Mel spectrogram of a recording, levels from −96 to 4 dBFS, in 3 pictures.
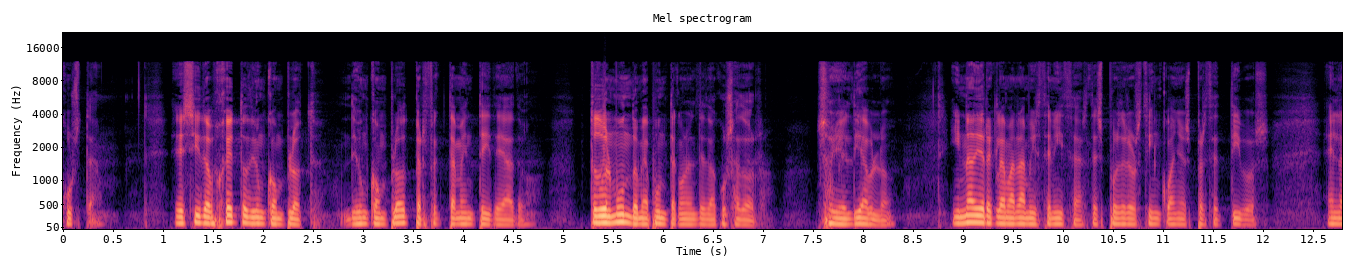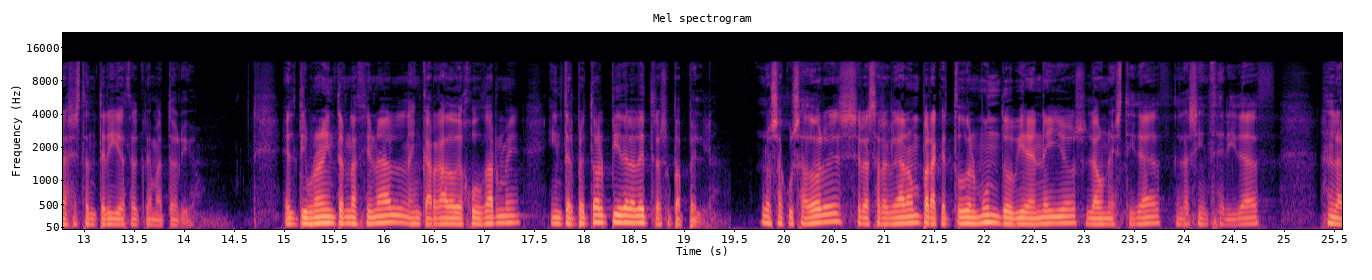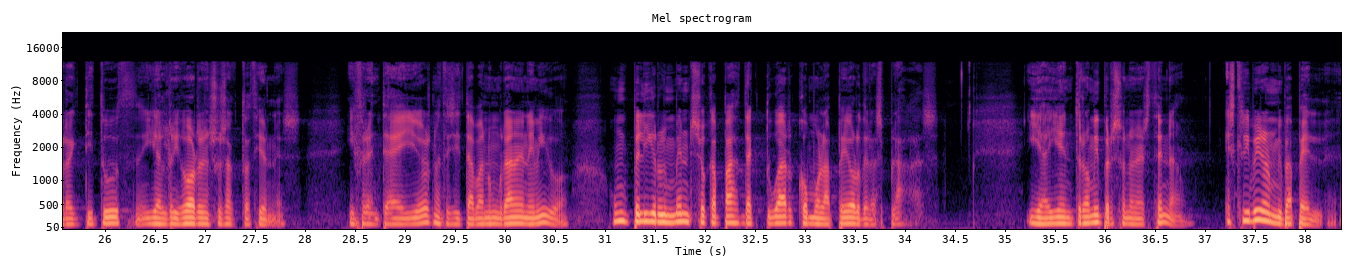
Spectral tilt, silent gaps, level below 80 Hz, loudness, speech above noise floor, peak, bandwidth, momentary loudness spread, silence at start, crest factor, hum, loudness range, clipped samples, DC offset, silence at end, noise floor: -8 dB/octave; none; -46 dBFS; -20 LUFS; 38 dB; 0 dBFS; 12 kHz; 14 LU; 0 s; 20 dB; none; 7 LU; under 0.1%; under 0.1%; 0.05 s; -57 dBFS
